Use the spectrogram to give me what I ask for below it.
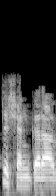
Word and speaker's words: Shankara: First Shankara will be like the show. Shivasha. It will be pronounced as Shankara.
